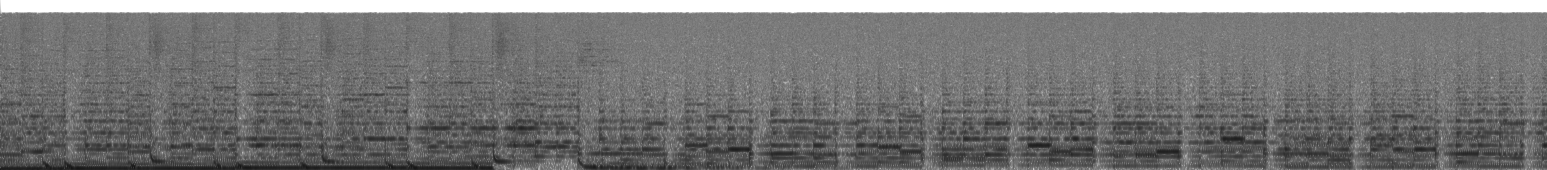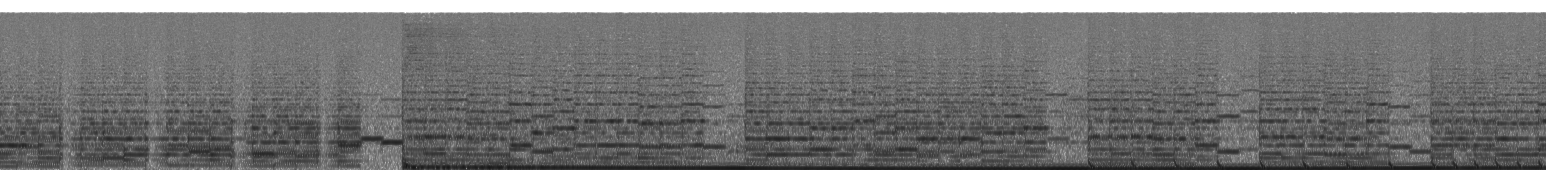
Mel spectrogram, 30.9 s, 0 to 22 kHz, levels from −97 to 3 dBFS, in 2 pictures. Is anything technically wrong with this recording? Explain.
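Yes. For the full length the audio shows low bit depth with dither: it is quantised to only 4 bits, with dither added before rounding. The rounding error becomes a steady, even white hiss, roughly 10 dB below the signal, with no audible distortion.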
